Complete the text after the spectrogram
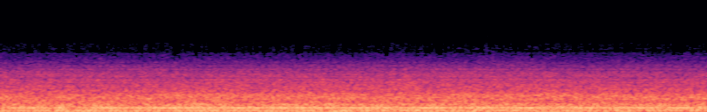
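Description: A car drives fast through a tunnel with a steady low roar of tyres on the road.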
